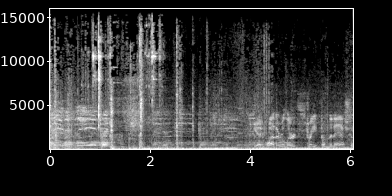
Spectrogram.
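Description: Car radio playing music through the cabin speakers, the song changing about a second in and a voice starting about four seconds in, over the low, steady running of the Cougar's engine.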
